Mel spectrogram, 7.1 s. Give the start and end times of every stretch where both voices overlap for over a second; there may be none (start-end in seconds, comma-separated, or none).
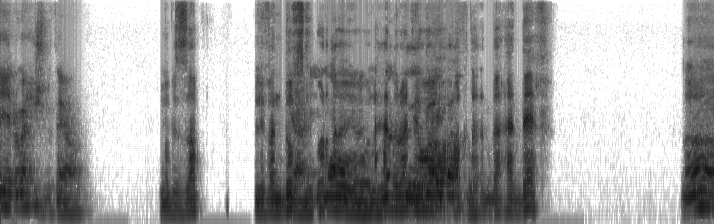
2.8-4.8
